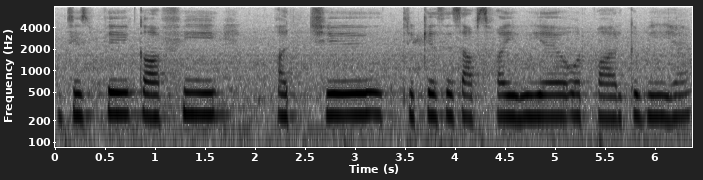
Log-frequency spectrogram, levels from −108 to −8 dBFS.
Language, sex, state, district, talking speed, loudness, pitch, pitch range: Hindi, female, Punjab, Kapurthala, 120 wpm, -15 LUFS, 235 Hz, 225-240 Hz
